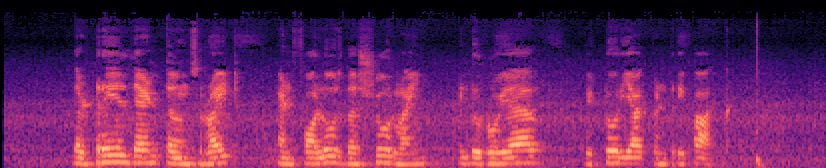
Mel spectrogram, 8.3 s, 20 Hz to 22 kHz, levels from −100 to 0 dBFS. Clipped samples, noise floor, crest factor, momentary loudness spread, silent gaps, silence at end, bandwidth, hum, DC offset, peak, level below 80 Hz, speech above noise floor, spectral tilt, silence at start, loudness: under 0.1%; -46 dBFS; 18 dB; 16 LU; none; 0.5 s; 13 kHz; none; under 0.1%; -4 dBFS; -52 dBFS; 26 dB; -6.5 dB/octave; 0.7 s; -20 LUFS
